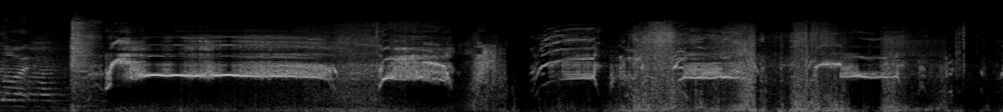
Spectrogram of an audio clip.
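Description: A young woman screams shrilly.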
